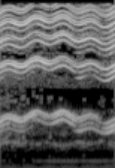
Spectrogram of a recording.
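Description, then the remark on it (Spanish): A loud electronic alarm blares in one continuous, high tone that wavers slightly in pitch, sounding alone for its whole short duration with no voices. “Claro, y cuanto más comprometido es el lugar, más grave es el sonido de la alarma.”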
